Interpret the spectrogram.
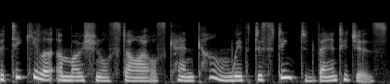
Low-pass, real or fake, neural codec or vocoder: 7.2 kHz; fake; codec, 16 kHz in and 24 kHz out, 1 kbps, XY-Tokenizer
